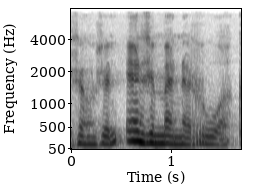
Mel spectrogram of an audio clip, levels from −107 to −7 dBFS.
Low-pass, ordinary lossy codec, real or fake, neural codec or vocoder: 7.2 kHz; MP3, 64 kbps; real; none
